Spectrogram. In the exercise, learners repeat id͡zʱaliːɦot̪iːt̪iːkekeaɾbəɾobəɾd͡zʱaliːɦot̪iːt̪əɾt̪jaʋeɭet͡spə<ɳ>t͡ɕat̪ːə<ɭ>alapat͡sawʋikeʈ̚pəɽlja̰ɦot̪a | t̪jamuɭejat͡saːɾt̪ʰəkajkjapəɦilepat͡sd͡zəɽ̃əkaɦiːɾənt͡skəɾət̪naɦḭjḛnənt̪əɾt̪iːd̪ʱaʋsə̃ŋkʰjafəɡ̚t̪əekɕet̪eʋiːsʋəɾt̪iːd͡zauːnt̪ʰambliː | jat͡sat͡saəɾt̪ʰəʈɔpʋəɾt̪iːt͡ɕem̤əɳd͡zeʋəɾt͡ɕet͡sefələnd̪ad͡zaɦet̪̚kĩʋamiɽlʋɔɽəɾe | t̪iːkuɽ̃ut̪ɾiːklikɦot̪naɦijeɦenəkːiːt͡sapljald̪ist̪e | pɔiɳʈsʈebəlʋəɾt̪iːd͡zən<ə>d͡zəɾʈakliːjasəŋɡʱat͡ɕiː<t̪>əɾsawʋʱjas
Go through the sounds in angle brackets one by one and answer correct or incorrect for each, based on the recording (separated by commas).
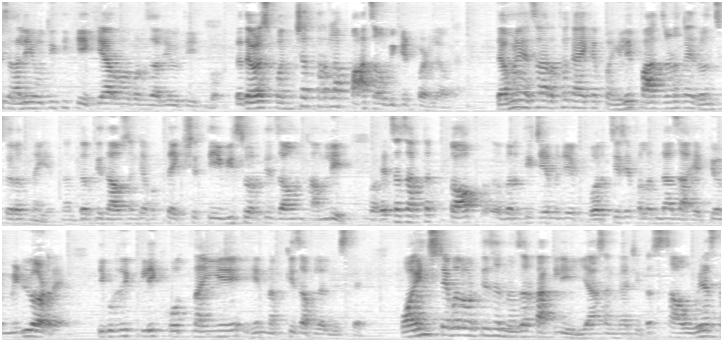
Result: incorrect, incorrect, correct, correct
